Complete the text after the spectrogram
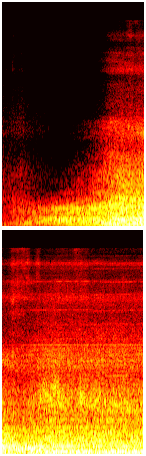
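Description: A flying machine's engines roar, swelling louder as it draws near.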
